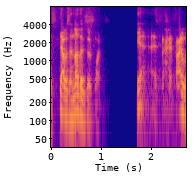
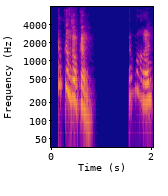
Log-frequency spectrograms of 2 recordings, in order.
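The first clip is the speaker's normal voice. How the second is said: much higher, softer coaxing call; coaxing pet voice; 10 semitones higher, 4 dB quieter than usual. Real, not acted. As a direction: sweet-talk the animal into coming.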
